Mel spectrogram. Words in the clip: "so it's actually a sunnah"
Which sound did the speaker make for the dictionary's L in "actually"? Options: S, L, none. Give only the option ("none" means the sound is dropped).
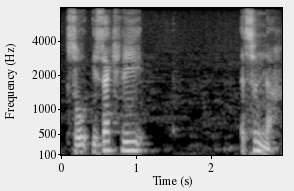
L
